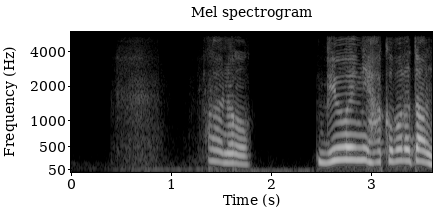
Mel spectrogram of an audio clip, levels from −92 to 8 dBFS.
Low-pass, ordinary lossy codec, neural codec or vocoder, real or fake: 5.4 kHz; none; codec, 16 kHz in and 24 kHz out, 0.4 kbps, LongCat-Audio-Codec, two codebook decoder; fake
